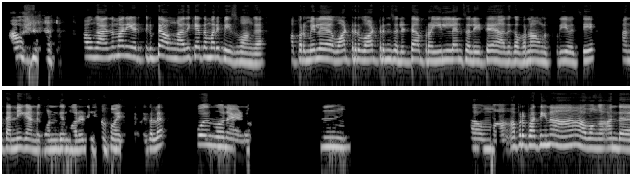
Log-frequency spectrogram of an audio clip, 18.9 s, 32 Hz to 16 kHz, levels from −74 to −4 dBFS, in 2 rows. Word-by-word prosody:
அவ 265 Hz, +2 st, +4 dB, 1.0 s
அவங்க 270 Hz, -1 st, 0 dB
அந்த 275 Hz, +2 st, -3 dB
மாரி 305 Hz, 0 st, +4 dB
எடுத்துக்கிட்டு 255 Hz, +2 st, 0 dB
அவங்க 255 Hz, -2 st, -3 dB
அதுக்கேத்த 275 Hz, +3 st, +2 dB
மாரி 270 Hz, 0 st, +2 dB
பேசுவாங்க. 190 Hz, -4 st, -1 dB, 0.5 s
அப்புற 215 Hz, +1 st, -2 dB
மேலு 240 Hz, +2 st, +4 dB, 0.2 s
வாட்டர் 230 Hz, +2 st, 0 dB
வாட்டருன்னு 225 Hz, +1 st, -1 dB
சொல்லிட்டு, 200 Hz, +1 st, +1 dB
அப்புறம் 210 Hz, -1 st, -1 dB
இல்லன்னு 225 Hz, +1 st, +1 dB
சொல்லிட்டு 200 Hz, 0 st, +1 dB, 0.2 s
அதுக்கப்புறலாம் 195 Hz, +2 st, -1 dB
அவங்களுக்கு 190 Hz, -3 st, -6 dB
புரிய 205 Hz, +1 st, -1 dB
வச்சு, 190 Hz, +4 st, -2 dB, 0.5 s
அந்த 215 Hz, -1 st, -3 dB
தண்ணி 210 Hz, +2 st, +3 dB
கேன 195 Hz, -2 st, +3 dB
கொண்டு 200 Hz, +1 st, 0 dB
மறுபடியும் 195 Hz, 0 st, -3 dB
வைக்கிறதுக்குள்ள 200 Hz, +3 st, -3 dB, 0.6 s
போதும் 280 Hz, -2 st, +1 dB
போதுன்னு 240 Hz, -2 st, +3 dB
ஆயிடும். 190 Hz, -1 st, -3 dB, 1.1 s
ம். 240 Hz, -2 st, -2 dB, 2.0 s
ஆமா. 205 Hz, -3 st, -3 dB, 0.2 s
அப்புறம் 275 Hz, +2 st, 0 dB
பார்த்தீங்கன்னா, 275 Hz, +2 st, +3 dB, 0.4 s
அவங்க 220 Hz, -1 st, 0 dB
அந்த 220 Hz, -1 st, 0 dB
220 Hz, 115 wpm, -23 LUFS, 200-245 Hz, 2.0 s, அவ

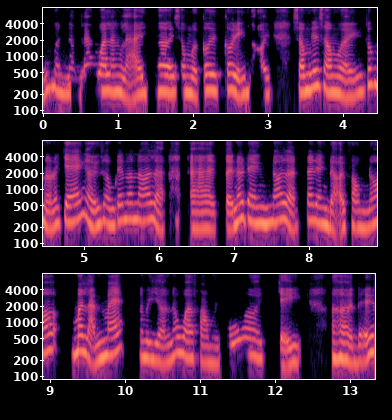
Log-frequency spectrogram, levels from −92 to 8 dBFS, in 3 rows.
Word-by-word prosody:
của 220 Hz, -, -3 dB
mình, 220 Hz, -5 st, 0 dB
nằm 200 Hz, -2 st, -6 dB
lăn 235 Hz, -, -8 dB
qua 235 Hz, -1 st, +3 dB
lăn 225 Hz, -1 st, +2 dB
lại 200 Hz, +1 st, 0 dB, 0.2 s
chơi 225 Hz, -1 st, +4 dB
xong 220 Hz, -1 st, +1 dB
rồi 190 Hz, -3 st, +1 dB
coi 230 Hz, 0 st, +2 dB
coi 240 Hz, -1 st, +2 dB
điện 200 Hz, -1 st, +1 dB, 0.2 s
thoại, 195 Hz, -, -4 dB, 0.3 s
xong 220 Hz, +1 st, +3 dB
cái 275 Hz, +3 st, +4 dB
xong 220 Hz, -5 st, +2 dB
rồi 195 Hz, +2 st, 0 dB
lúc 295 Hz, 0 st, 0 dB
nào 220 Hz, -9 st, +1 dB
nó 210 Hz, -, 0 dB
chán 265 Hz, +6 st, +2 dB
rồi, 220 Hz, -6 st, +1 dB
xong 225 Hz, -4 st, 0 dB
cái 255 Hz, +3 st, -2 dB
nó 275 Hz, 0 st, 0 dB
nói 270 Hz, 0 st, +1 dB
là, 205 Hz, -10 st, -1 dB, 0.3 s
à, 190 Hz, 0 st, 0 dB
tại 185 Hz, -1 st, +2 dB
nó 250 Hz, +7 st, +4 dB
đang 240 Hz, -4 st, +3 dB
nói 255 Hz, +3 st, +1 dB
là 225 Hz, -9 st, +2 dB, 0.2 s
nó 265 Hz, 0 st, 0 dB
đang 235 Hz, -3 st, +2 dB
đợi 195 Hz, -1 st, -1 dB
phòng 195 Hz, -2 st, -2 dB
nó 260 Hz, +8 st, +1 dB, 0.2 s
máy 285 Hz, +3 st, +4 dB
lạnh 220 Hz, -5 st, +2 dB
mát 260 Hz, +7 st, +2 dB, 0.2 s
nên 225 Hz, -1 st, 0 dB
bây 215 Hz, -1 st, +1 dB
giờ 190 Hz, -3 st, -2 dB
nó 230 Hz, +6 st, -2 dB
qua 250 Hz, -5 st, +2 dB
phòng 180 Hz, -2 st, -5 dB, 0.2 s
của 205 Hz, +4 st, -3 dB, 0.5 s
chị, 180 Hz, +4 st, -1 dB, 0.4 s
ờ, 215 Hz, -3 st, +3 dB
để 195 Hz, +9 st, +2 dB
225 Hz, 235 wpm, -24 LUFS, 200-255 Hz, 0.5 s, chơi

